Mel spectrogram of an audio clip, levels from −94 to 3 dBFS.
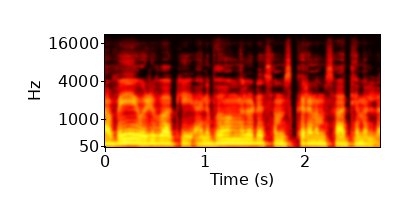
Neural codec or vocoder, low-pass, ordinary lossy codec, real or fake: vocoder, 48 kHz, 128 mel bands, Vocos; 19.8 kHz; none; fake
